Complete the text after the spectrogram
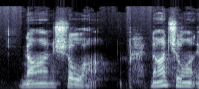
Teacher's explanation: stress the first and third syllable that's the first and the last syllable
